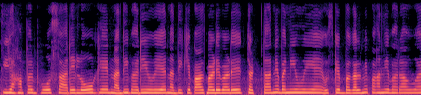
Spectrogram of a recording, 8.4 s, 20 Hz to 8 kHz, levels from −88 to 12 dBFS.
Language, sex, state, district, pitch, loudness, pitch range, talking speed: Hindi, female, Bihar, Lakhisarai, 250 Hz, -14 LUFS, 240-255 Hz, 180 wpm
